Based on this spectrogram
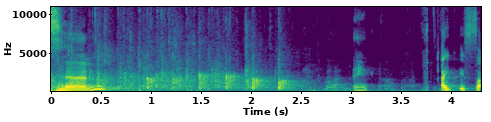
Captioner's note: attendees applauding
